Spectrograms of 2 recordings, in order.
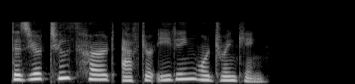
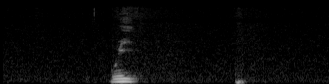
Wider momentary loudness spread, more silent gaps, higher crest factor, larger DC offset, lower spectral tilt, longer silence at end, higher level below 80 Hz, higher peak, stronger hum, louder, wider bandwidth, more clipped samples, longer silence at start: second, 6 LU vs 27 LU; neither; second, 16 dB vs 22 dB; neither; about the same, -6 dB/octave vs -7 dB/octave; about the same, 0.9 s vs 0.85 s; second, -68 dBFS vs -58 dBFS; first, -4 dBFS vs -12 dBFS; neither; first, -20 LUFS vs -30 LUFS; second, 7.6 kHz vs 16.5 kHz; neither; second, 0.1 s vs 1.1 s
